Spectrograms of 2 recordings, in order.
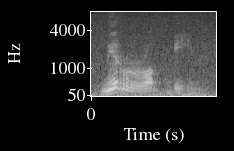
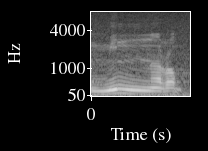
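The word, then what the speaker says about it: مِنْ رَبِّهِمْ: Dijadikan tasydid nun mati itu dalam bacaan, tapi dalam tulisan ada tetap mir rabbihim. Jangan dibaca min rabb ya.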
